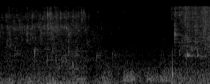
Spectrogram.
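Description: Clear moonshine poured in a stream from a glass measuring cup into a stainless steel stockpot: a faint, steady splashing of liquid into the pot.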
